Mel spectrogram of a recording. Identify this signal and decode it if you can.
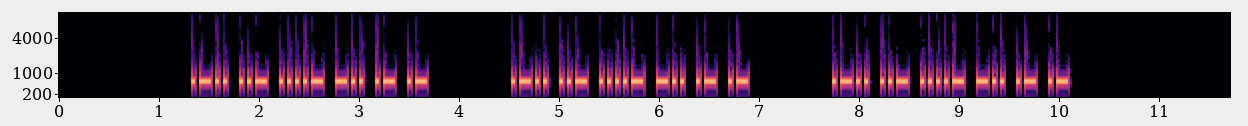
Morse code, heard as a keyed tone, about 32 wpm, 700 Hz. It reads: LU4DAA LU4DAA LU4DAA
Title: DXCC-100 Call Signs - 6 Characters - Repeated 3x - 30wpm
